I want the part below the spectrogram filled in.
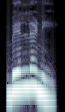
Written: ಬೆಲೂನು

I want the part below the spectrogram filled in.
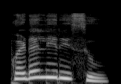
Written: ಪಡಲಿರಿಸು

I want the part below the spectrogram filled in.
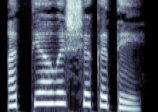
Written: ಅತ್ಯಾವಶ್ಯಕತೆ

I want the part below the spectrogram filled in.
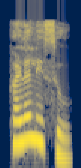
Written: ಕಳಲಿಸು

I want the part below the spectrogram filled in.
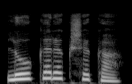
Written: ಲೋಕರಕ್ಷಕ

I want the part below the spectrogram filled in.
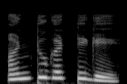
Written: ಅಂಟುಗಟ್ಟಿಗೆ

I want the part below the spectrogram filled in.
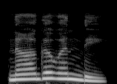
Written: ನಾಗವಂದಿ

